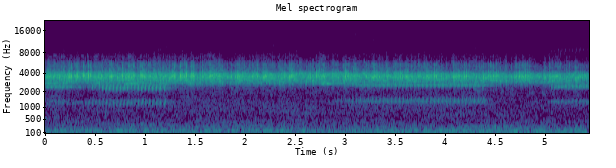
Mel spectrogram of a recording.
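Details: Backwoods North Carolina swamp after dark, with tree frogs in full chorus; a piercing steady drone underlies a lower trill at the start and a longer one of about one and a half seconds midway, another starting at the end.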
